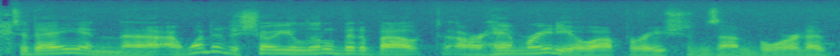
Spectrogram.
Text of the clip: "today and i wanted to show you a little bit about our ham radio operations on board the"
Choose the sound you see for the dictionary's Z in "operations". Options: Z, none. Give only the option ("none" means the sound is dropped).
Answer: Z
